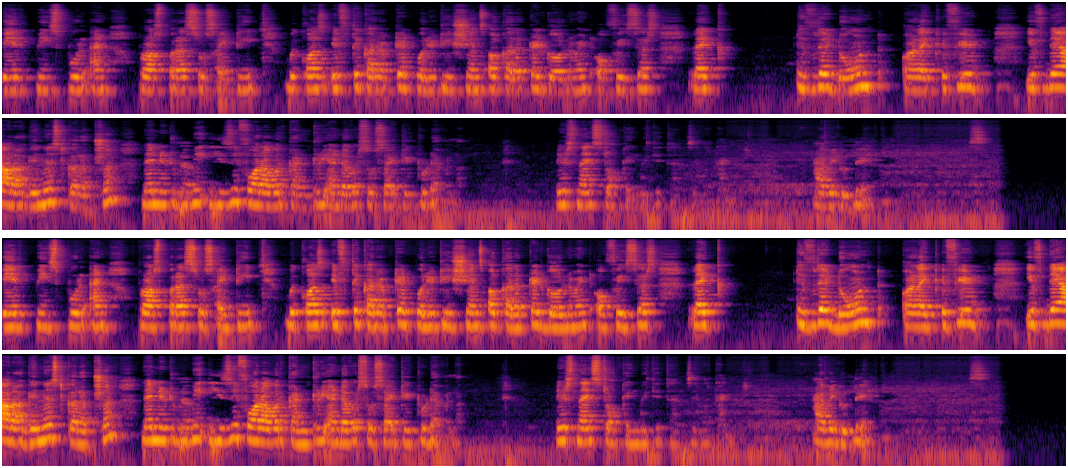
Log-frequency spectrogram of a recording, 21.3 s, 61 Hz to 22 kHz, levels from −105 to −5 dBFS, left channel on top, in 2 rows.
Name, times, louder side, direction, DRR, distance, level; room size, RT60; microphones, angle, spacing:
voice 1, 0.0-7.2 7.9-15.2 16.2-18.0 18.7-19.3, right 4 dB, 70° right, 0.4 m, -34 dB
voice 2, 17.4-18.8 19.4-20.6, equal, 5° left, 0.6 m, -53 dB
2.4 x 2.3 x 2.9 m
head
